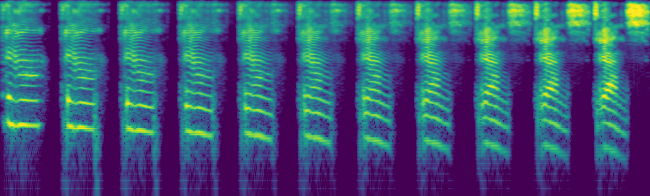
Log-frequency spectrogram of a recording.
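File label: Proto-Indo-European trh2 to Latin trans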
